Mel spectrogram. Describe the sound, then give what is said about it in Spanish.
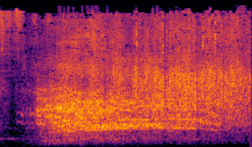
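An audience on the Movistar TV show La Resistencia, hosted by Broncano, breaks into applause after a brief quiet start in response to Gerard Piqué, a dense, steady wash of clapping mixed with crowd noise that stays loud and sustained to the end. “Bueno, arrancaba las palmas, pero no sé cómo lo habrá sentado los del Real Madrid.”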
